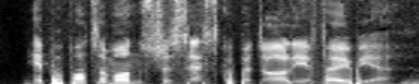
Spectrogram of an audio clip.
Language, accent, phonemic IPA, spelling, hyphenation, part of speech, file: English, UK, /ˌhɪ.pəˌpɒ.tə(ʊ)ˈmɒn.stɹə(ʊ)ˌsɛs.kwɪ.pɪˌdɑːl.ɪ.ə(ʊ)ˈfəʊ.bɪ.ə/, hippopotomonstrosesquipedaliophobia, hip‧po‧po‧to‧mon‧stro‧ses‧qui‧pe‧dal‧i‧o‧pho‧bi‧a, noun, En-uk-hippopotomonstrosesquipedaliophobia.ogg
- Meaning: The fear of long words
